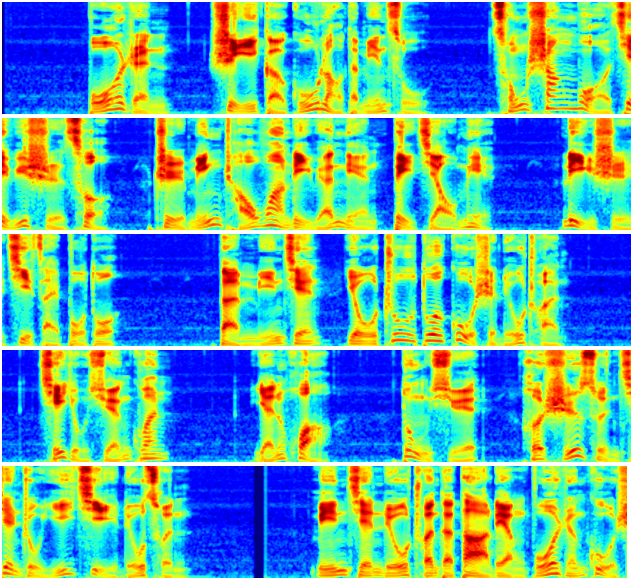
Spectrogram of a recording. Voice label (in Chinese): 男 专题 民间传说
